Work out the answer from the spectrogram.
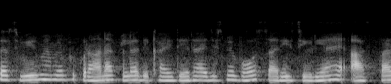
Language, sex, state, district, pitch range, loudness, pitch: Hindi, female, Uttar Pradesh, Muzaffarnagar, 185-210 Hz, -18 LUFS, 195 Hz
